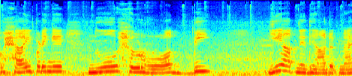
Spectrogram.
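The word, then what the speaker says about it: ربي: اس کو جوڑیں گے تو را زبر با رب، با زیر بی، ربی۔ اگر کوئی اس کو را بی پڑھے گا تو وہ غلط پڑھے گا، تو آپ نے ایسے نہیں پڑھنا، آپ نے پڑھنا ہے ربی، ٹھیک ہے؟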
